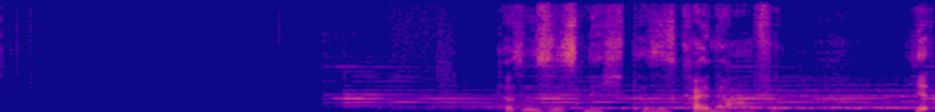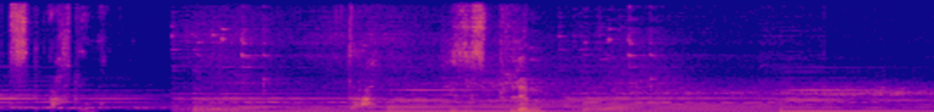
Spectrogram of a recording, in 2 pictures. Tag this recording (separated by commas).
Harp, Speech, Music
